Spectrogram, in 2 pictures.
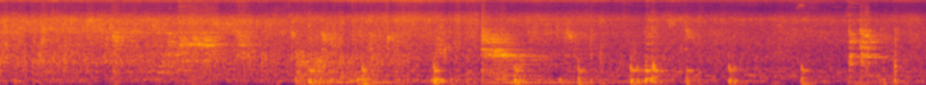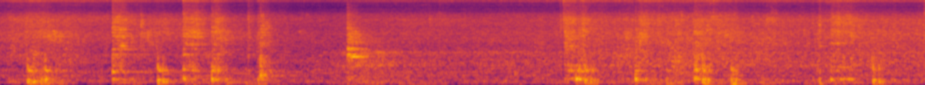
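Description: About three-quarters of a kilo of chopped onions sautéing for mushroom biryani, a loud continuous sizzle and fry close by, broken by repeated scraping and clattering of a spoon stirring through the pan.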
